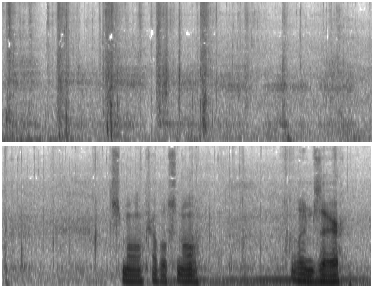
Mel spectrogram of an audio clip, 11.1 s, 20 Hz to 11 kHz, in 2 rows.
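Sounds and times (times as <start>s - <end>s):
footsteps on wet grass: 0.0s - 11.0s.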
